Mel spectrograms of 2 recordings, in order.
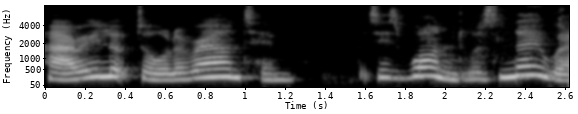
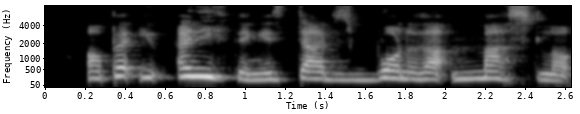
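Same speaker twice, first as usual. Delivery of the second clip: heated, hot-tempered tone. Walking off after being taunted, one of the friends speaks hotly. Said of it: "said Ron hotly".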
